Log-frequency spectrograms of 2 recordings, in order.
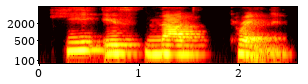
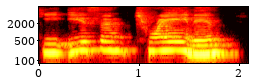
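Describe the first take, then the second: First: 'Is not' is said as two full words. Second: 'Is not' is contracted to 'isn't'. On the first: "you can also go with the full form" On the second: "She's using the contraction"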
